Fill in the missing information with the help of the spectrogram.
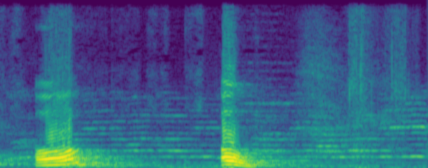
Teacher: এদের উচ্চারণ স্থান হচ্ছে কণ্ঠ আর হচ্ছে ওষ্ঠ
